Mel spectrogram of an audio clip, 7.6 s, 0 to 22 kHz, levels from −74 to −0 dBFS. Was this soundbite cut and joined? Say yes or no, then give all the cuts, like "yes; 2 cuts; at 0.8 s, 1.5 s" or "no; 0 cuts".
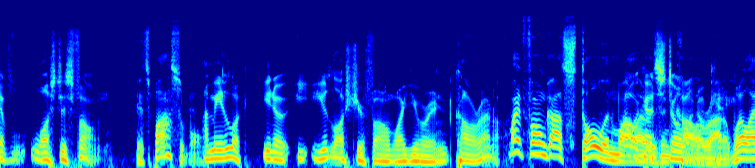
no; 0 cuts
